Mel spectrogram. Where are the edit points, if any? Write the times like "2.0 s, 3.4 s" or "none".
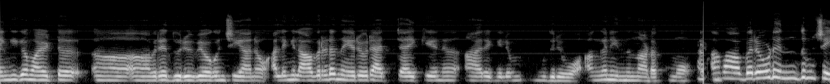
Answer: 7.0 s

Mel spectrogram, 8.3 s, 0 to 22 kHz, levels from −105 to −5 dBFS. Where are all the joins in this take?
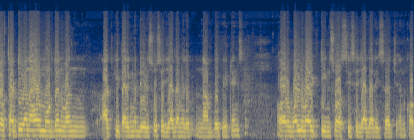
none

